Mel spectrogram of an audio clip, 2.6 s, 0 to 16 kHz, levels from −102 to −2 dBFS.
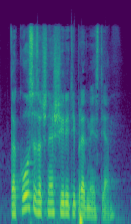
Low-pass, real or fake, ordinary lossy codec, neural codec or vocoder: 10.8 kHz; real; AAC, 64 kbps; none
